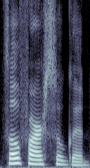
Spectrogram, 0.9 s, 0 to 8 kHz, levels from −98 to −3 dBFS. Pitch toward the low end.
No: high, 190 Hz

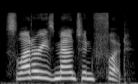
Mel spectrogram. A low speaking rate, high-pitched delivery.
Yes: slow, 130 wpm; very high, 265 Hz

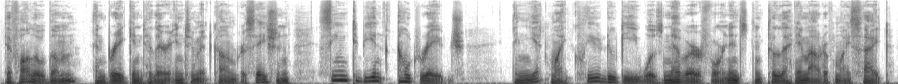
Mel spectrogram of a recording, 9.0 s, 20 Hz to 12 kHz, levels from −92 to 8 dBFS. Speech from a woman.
No: male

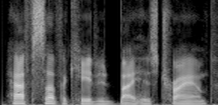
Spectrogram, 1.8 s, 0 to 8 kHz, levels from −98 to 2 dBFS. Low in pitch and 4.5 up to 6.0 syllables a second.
Yes: low, 110 Hz; 5.1 syllables/s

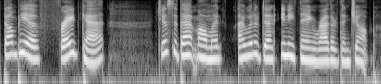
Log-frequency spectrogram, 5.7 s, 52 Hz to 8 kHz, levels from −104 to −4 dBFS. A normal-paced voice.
Yes: average, 170 wpm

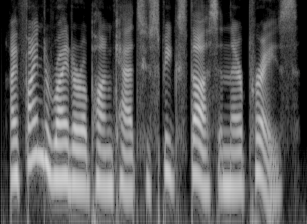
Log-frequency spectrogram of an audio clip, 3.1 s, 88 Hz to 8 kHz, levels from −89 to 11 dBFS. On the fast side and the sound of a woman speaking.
Yes: fast, 235 wpm; female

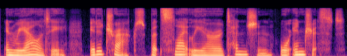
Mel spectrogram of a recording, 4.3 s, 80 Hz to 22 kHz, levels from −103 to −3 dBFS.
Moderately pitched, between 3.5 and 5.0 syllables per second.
Yes: medium, 175 Hz; 4.7 syllables/s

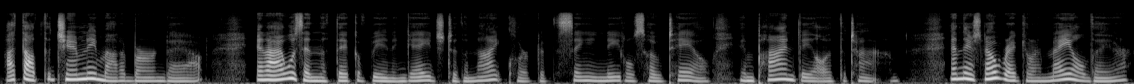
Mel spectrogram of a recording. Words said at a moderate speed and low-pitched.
No: average, 185 wpm; medium, 180 Hz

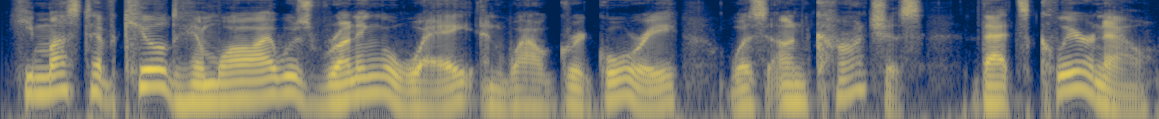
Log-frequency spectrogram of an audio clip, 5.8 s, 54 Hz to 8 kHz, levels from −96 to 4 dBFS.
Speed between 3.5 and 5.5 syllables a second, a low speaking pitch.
Yes: 5.2 syllables/s; low, 120 Hz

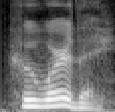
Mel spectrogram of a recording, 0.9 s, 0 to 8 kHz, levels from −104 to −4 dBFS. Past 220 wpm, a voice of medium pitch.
No: fast, 205 wpm; medium, 145 Hz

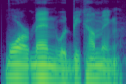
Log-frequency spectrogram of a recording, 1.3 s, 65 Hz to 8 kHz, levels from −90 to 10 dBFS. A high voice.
No: very low, 90 Hz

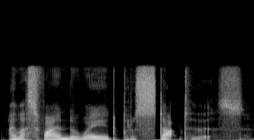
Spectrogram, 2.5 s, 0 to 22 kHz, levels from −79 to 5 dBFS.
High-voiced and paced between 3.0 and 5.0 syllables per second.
No: medium, 180 Hz; 4.8 syllables/s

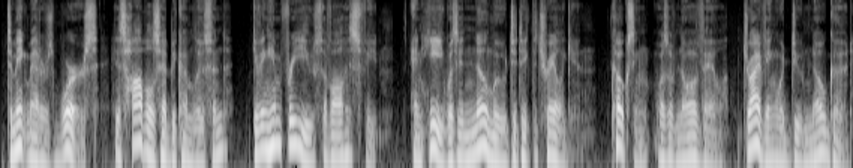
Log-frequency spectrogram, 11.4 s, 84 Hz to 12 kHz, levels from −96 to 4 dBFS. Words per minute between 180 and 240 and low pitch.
Yes: average, 200 wpm; low, 110 Hz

